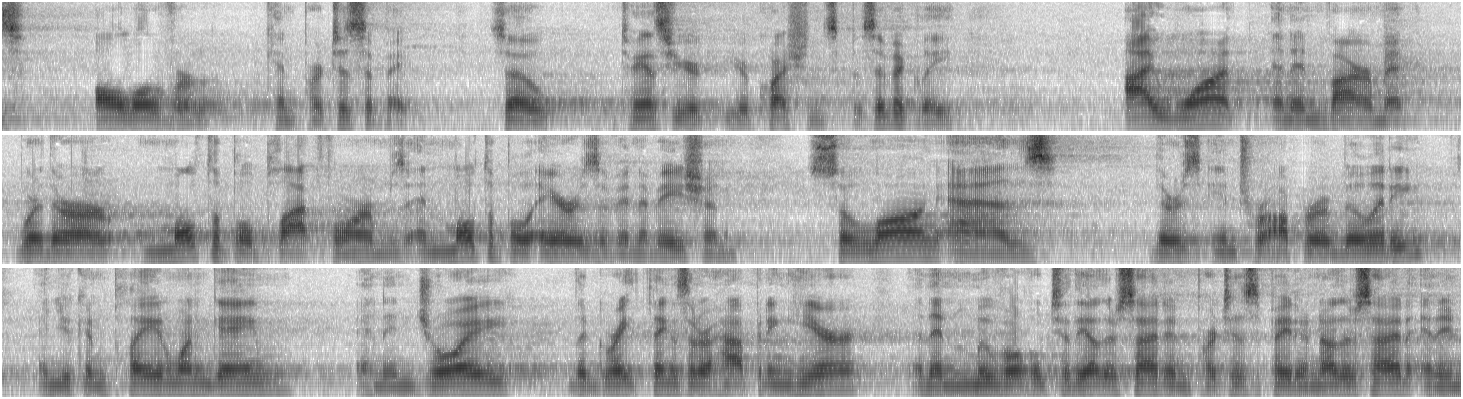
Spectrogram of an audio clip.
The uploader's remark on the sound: live from Consensus in Austin, Texas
